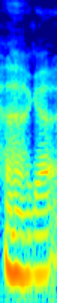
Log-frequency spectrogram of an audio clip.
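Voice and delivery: play-acted worn-out, defeated man's voice. Acting out a character's line: imitating a defeated man. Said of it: "the defeated man".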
